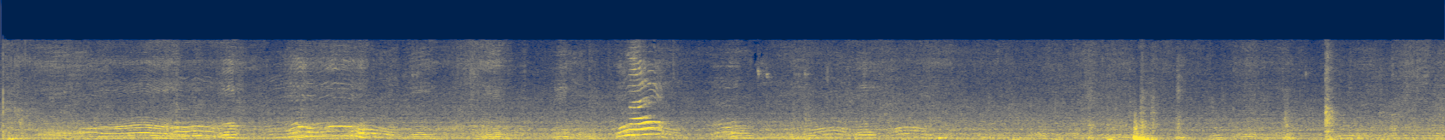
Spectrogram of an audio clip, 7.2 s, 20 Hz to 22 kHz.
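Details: Four-day-old Newfoundland puppies, born November 2010, whimper and squeal together: high, thin whines that arch up and down, overlapping almost continuously, with one louder yelp mid-way and a steady low hum behind.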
